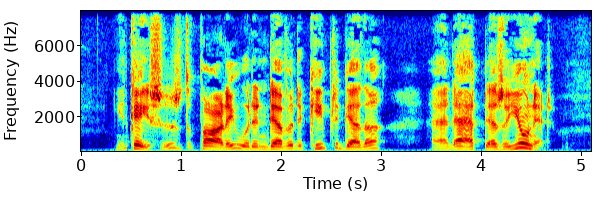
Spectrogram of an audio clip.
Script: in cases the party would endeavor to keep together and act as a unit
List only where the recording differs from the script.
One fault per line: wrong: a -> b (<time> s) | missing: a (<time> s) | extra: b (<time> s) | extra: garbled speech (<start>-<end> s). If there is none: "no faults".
no faults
